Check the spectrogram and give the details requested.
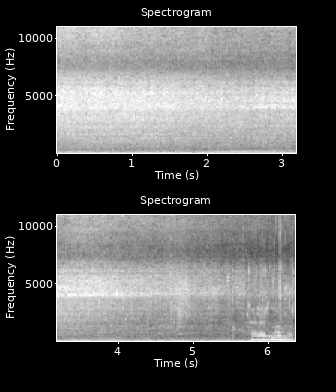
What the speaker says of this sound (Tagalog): Lalagyan po natin ang gata niya. Pangalawang gata muna para lumambot.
